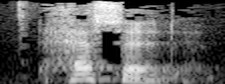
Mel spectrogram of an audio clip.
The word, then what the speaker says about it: hesed: It's a word, hesed. I don't have it on the screen. It's spelt in the English, if you like, H-E-S-E-D, hesed.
